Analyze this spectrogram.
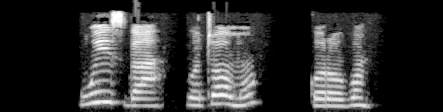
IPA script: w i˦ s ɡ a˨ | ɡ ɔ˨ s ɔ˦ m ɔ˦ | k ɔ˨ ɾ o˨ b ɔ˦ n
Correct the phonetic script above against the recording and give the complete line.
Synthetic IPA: w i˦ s ɡ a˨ | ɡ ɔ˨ t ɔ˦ m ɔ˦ | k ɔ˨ ɾ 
